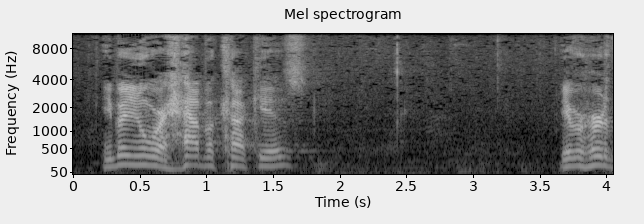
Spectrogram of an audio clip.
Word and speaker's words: Habakkuk: You know, I'm gonna call him Habakkuk, all right? Habakkuk. Anybody know where Habakkuk is?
